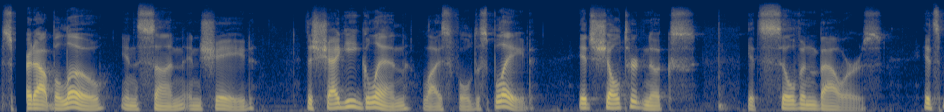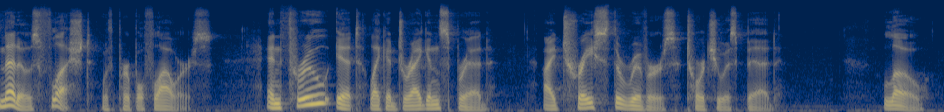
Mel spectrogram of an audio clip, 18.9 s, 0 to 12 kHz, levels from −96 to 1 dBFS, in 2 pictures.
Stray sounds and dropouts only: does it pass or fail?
fail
